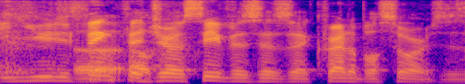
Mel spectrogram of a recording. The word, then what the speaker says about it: Josephus: Or how you pronounce it. Say it one more time. Josephus.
